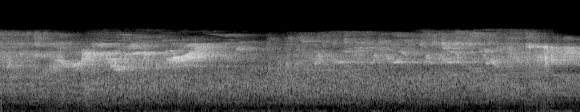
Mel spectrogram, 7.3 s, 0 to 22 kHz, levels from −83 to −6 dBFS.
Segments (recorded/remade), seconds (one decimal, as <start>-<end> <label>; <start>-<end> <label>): 0.0-1.3 remade; 1.3-6.2 recorded; 6.2-7.3 remade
